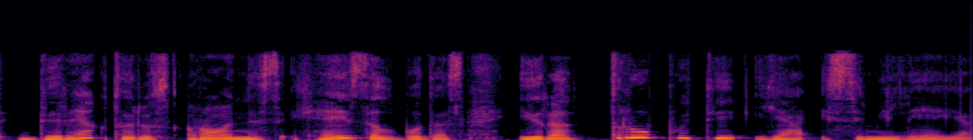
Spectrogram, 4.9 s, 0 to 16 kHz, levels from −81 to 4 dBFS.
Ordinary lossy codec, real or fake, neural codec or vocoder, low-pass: MP3, 64 kbps; fake; vocoder, 22.05 kHz, 80 mel bands, Vocos; 9.9 kHz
